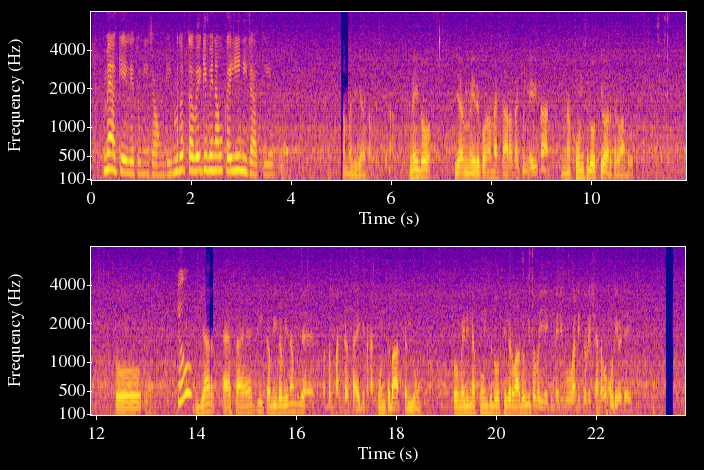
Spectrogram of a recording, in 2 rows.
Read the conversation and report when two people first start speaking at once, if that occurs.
none

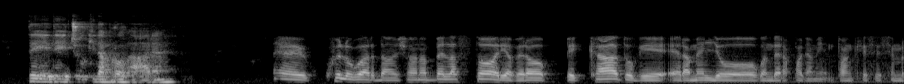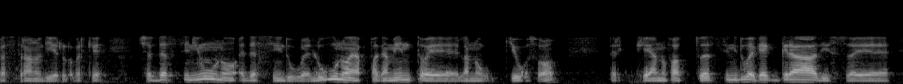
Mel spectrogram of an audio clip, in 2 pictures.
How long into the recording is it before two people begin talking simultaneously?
none

